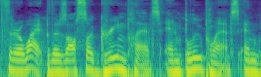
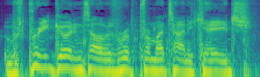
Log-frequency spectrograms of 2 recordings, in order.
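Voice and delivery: gruff huffing badger. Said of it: "talking in weird badger voice".

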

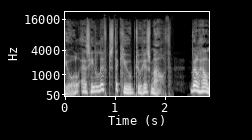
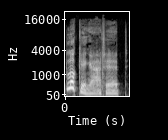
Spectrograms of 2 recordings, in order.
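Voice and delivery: growl; 6 dB louder, slower than usual. Acted. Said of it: "he growls".

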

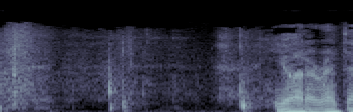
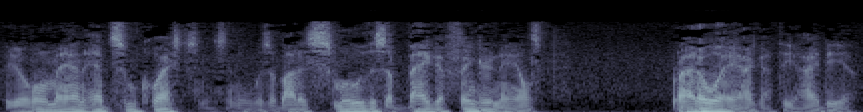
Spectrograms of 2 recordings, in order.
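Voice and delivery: hard-boiled narration; 5 dB quieter than usual. A narrator's reading. Detective narrating his case to the listener, dry noir narration. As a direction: tell it like a tired private eye looking back.

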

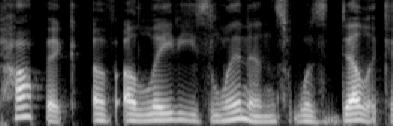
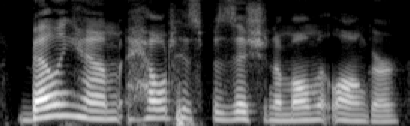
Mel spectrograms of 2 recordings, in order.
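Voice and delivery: usual speaking voice

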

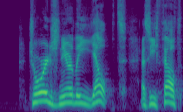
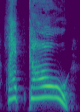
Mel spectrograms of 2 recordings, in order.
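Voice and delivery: urgent; 13 semitones higher, 4 dB louder than usual. A narrator's reading. Boy tugging dragon off duvet.

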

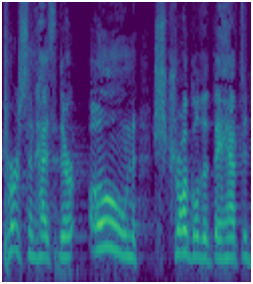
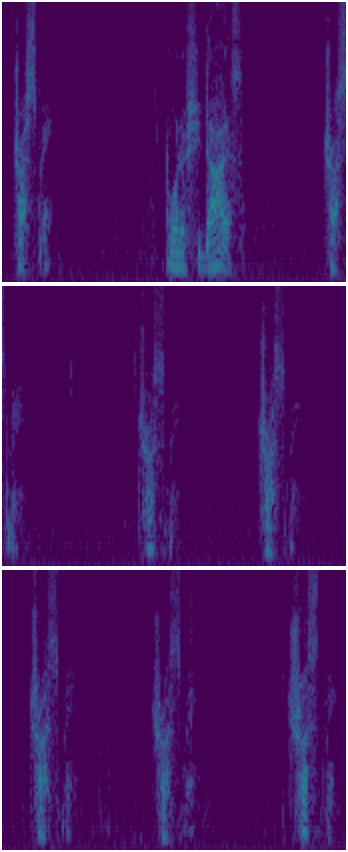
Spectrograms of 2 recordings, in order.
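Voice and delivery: barely audible, whispered trust me; soft voice of God; 9 semitones lower, 24 dB quieter than usual. Acted. Pastor giving God's quiet reassurance to a worried believer. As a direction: murmur it gently, over and over.

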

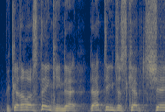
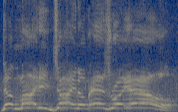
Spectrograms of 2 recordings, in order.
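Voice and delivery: fiery preaching; 6 semitones higher than usual. Acted. Preacher declaring God's protection to the church, fiery preaching. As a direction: thunder it from the pulpit.

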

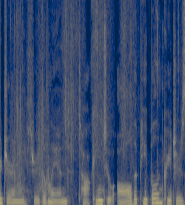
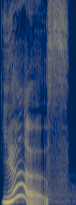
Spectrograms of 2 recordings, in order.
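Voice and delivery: queen voice; 11 semitones higher, 5 dB louder than usual. A narrator's reading. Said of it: "answered the queen".

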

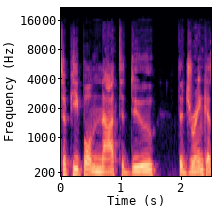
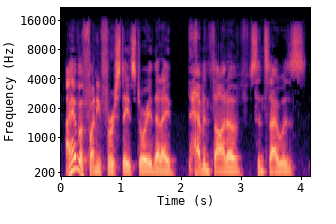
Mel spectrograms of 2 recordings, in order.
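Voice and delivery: ordinary delivery

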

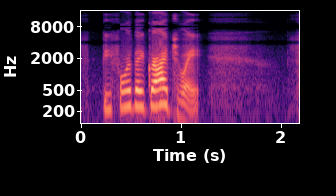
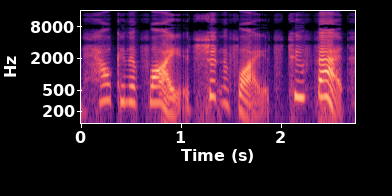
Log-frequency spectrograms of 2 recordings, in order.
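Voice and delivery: puzzled wonder; 6 semitones higher than usual. Retold or imitated. Puzzled about bee flight.

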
